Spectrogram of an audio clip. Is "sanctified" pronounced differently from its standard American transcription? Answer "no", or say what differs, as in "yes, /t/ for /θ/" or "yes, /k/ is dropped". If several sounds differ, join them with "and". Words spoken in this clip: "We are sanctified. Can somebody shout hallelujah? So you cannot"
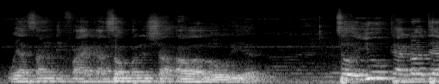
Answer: yes, /k/ is dropped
